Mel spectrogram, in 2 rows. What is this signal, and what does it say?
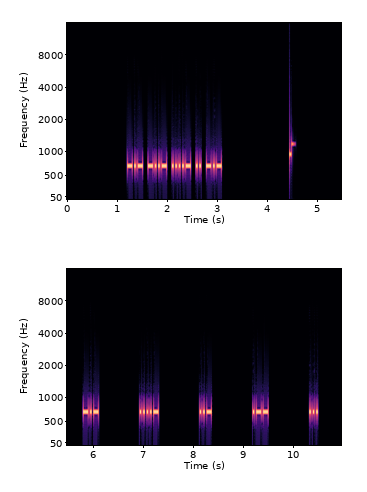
Morse code, heard as a keyed tone, about 36 wpm, spaced as for 15 wpm, 700 Hz. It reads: KX4IK K4UWS
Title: USA Call Signs - 5 Characters - 8x Character Spacing - 35wpm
